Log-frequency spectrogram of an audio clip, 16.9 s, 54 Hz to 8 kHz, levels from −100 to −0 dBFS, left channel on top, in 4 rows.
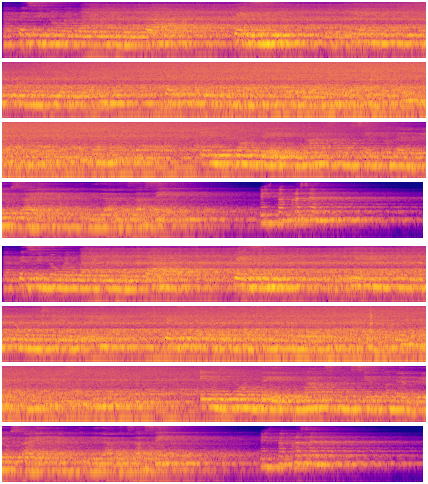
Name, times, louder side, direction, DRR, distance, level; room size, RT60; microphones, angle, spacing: voice 1, 0.2-1.8 2.3-2.7 3.2-5.4 5.8-14.4, right 1 dB, 25° right, -10 dB, 2.6 m, -19 dB
sound 1, 0.8-8.1, right 2 dB, 80° right, 1.6 m, -24 dB
voice 2, 2.4-3.1 15.3-15.9, left 1 dB, 35° left, -3 dB, 1.7 m, -20 dB
sound 2, 3.7-12.4, left 5 dB, 70° left, 0.7 m, -24 dB
11.5 x 5.5 x 7.3 m, 2.9 s
head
